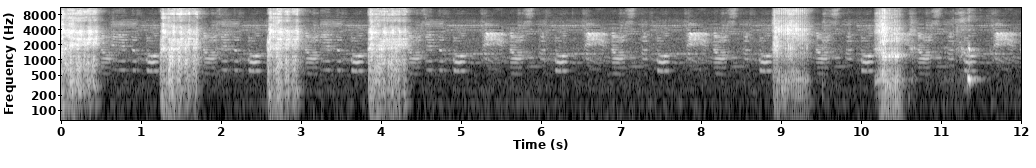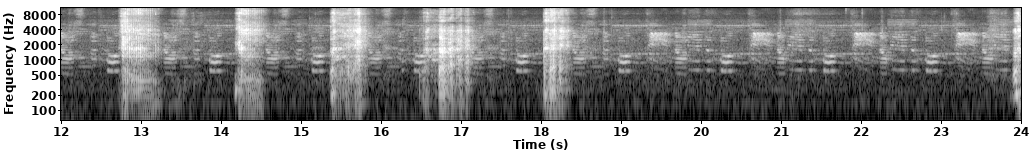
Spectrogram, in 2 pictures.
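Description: A man's laughter played back slowed down: deep, drawn-out 'ha' sounds about every second and a half, in two runs with a gap between them, over slowed music, coming from a computer's speaker.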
